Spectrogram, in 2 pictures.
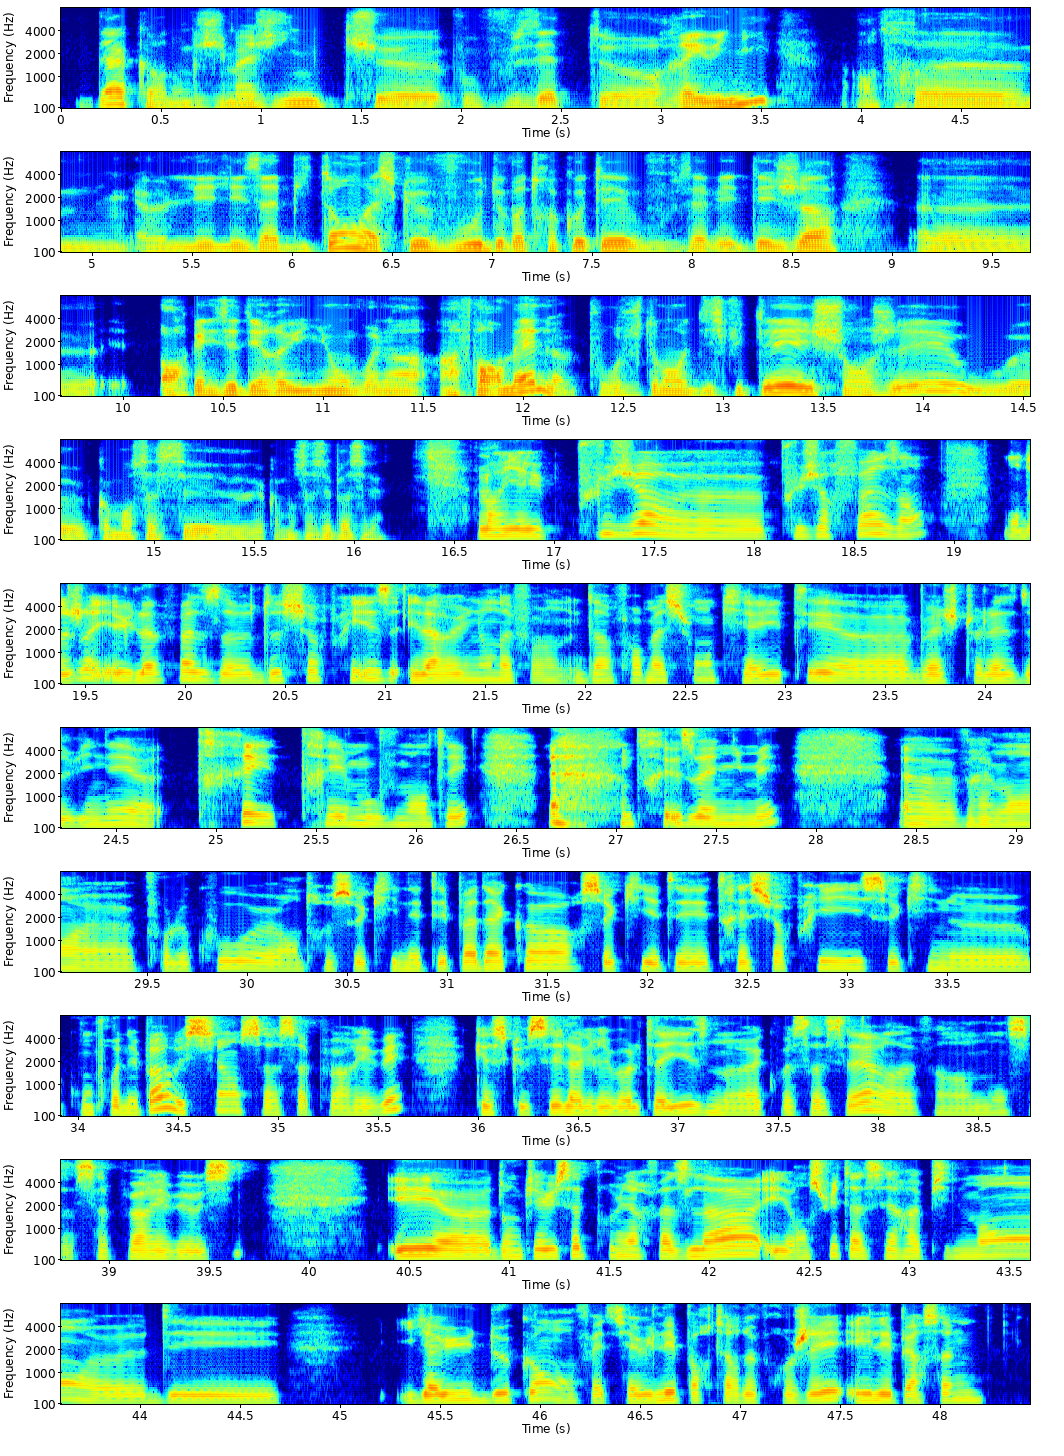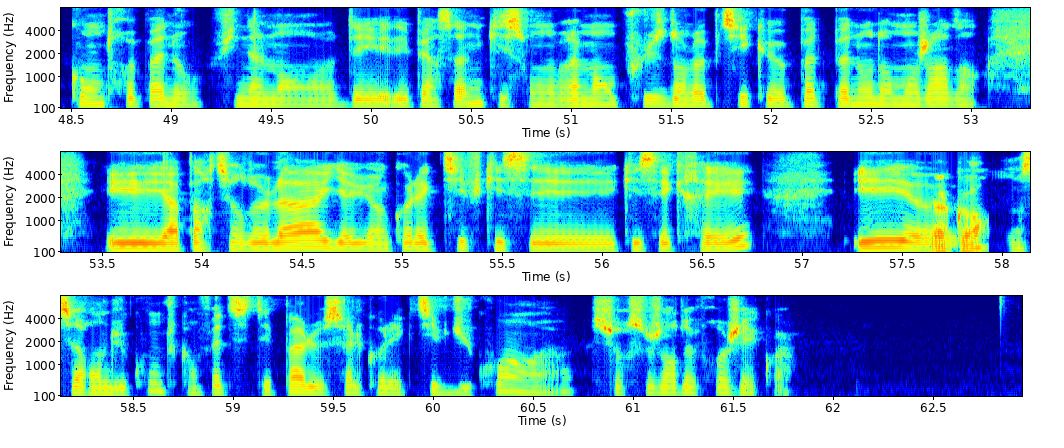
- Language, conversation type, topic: French, podcast, Peux-tu me raconter une expérience marquante de solidarité dans ton quartier ?
- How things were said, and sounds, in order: static; stressed: "réunis"; distorted speech; other background noise; stressed: "très, très"; chuckle; tapping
